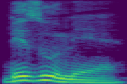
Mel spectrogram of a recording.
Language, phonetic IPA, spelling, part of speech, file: Russian, [bʲɪˈzumʲɪje], безумие, noun, Ru-безумие.ogg
- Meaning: 1. insanity, madness (state of being insane) 2. folly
